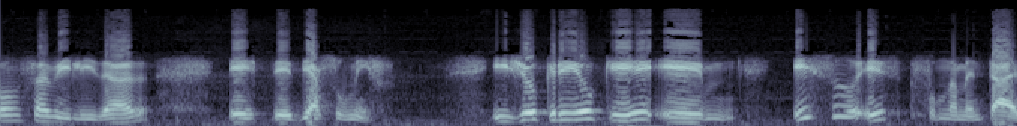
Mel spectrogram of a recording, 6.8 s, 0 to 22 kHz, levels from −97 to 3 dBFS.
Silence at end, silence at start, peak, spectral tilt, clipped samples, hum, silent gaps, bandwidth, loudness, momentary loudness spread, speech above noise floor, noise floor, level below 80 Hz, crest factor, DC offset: 0 s; 0 s; -12 dBFS; -3 dB/octave; under 0.1%; none; none; 16 kHz; -23 LUFS; 18 LU; 20 dB; -45 dBFS; -62 dBFS; 12 dB; under 0.1%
